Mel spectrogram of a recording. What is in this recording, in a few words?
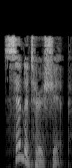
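"senatorship", English, British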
